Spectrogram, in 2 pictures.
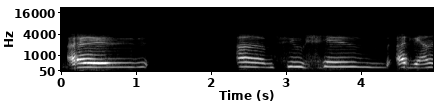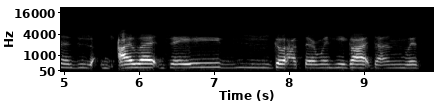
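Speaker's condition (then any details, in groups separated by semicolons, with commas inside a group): Cerebral palsy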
